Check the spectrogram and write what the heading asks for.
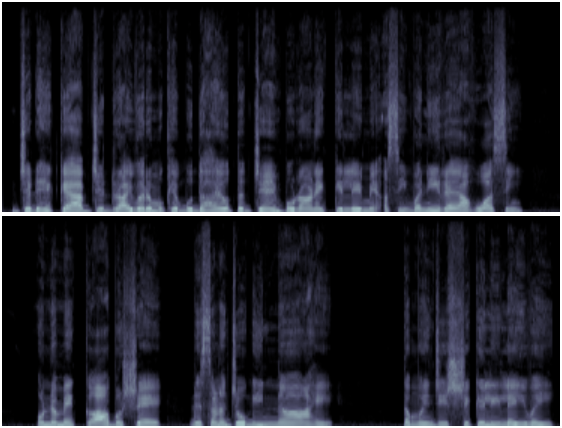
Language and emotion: Sindhi, sad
